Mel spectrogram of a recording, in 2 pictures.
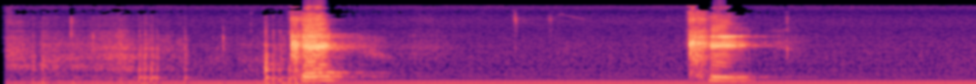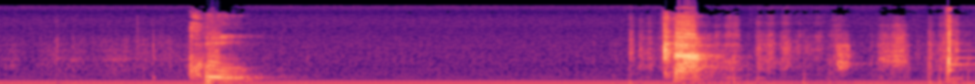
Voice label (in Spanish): KAFUN CON VOCALES, ARABE; ARABE A1; ALFABETO; LETRAS CON VOCALES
